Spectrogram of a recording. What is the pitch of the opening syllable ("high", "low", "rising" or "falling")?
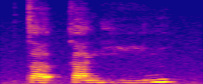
low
